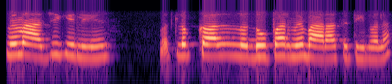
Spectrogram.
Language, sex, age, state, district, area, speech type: Hindi, female, 18-30, Madhya Pradesh, Betul, rural, conversation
